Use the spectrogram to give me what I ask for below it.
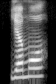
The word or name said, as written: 淹没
